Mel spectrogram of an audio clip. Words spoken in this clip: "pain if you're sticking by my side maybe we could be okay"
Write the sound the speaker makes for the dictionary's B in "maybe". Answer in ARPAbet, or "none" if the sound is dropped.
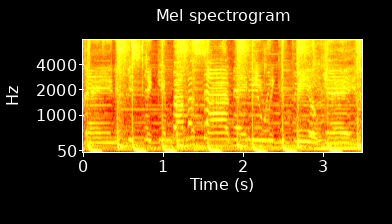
none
